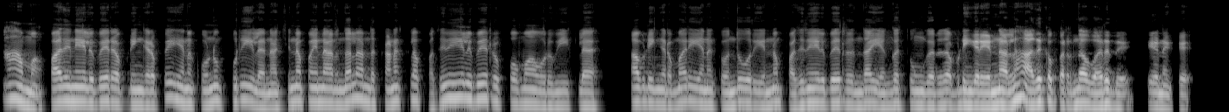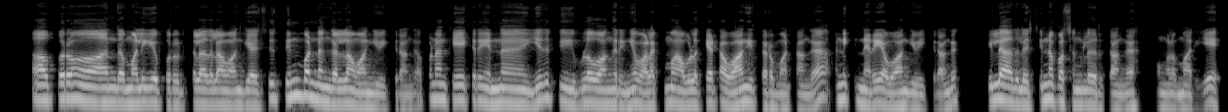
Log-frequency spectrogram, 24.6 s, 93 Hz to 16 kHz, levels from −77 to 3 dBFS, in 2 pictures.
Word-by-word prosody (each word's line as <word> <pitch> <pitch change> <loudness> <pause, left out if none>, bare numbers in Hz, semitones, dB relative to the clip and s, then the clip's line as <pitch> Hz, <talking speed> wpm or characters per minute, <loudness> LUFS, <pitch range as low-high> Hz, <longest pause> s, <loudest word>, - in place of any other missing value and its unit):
ஆமா, 130 -9 +2 0.2
17 150 0 +4
பேரு 150 0 +2
அப்பிடிங்கிறப்ப 130 +2 -2
எனக்கு 140 -1 -2
ஒன்னும் 145 +1 -2
புரியல. 150 -4 -1
நான் 115 0 -2
சின்ன 145 +2 0
பையனா 145 -1 +2
இருந்தாலும் 150 +6 +1
அந்த 145 -2 -1
கணக்குல 150 +4 -2
17 175 +9 0
பேரு 170 0 +1
இருப்போமா! 135 -2 -4
ஒரு 120 0 -3
வீட்ல. 120 0 -4 0.5
அப்பிடிங்கிறமாரி 140 0 -1
எனக்கு 130 -2 -3
வந்து 120 +4 0
ஒரு 130 - -3
எண்ணம் 130 +2 -2
17 135 +4 0
பேரு 140 0 +2
இருந்தா 125 +2 0
எங்க 115 +3 -2
தூங்குறது 120 -1 -1
அப்பிடிங்கிற 125 0 +4
எண்ணலாம் 130 +9 +5
அதுக்கப்பறந்தான் 135 -1 +2
வருது 115 -2 +2 0.3
எனக்கு, 110 -4 -2 0.9
அப்பறம் 175 +1 +2 0.2
அந்த 145 -1 +1
மளிகைப் 140 0 +1
பொருட்கள் 130 0 -2
அதெல்லாம் 130 -1 +1
வாங்கியாச்சு. 125 +1 -1 0.2
தின்பண்டங்கள்லாம் 155 - +2
வாங்கி 115 -1 0
வைக்கிறாங்க. 100 0 -9
அப்ப 170 - -9
நான் 165 -4 -3
கேட்கிறேன் 160 -2 +1
"என்ன? 140 +2 +2 0.4
எதுக்கு 170 -2 -4
இவ்ளோ 140 +3 0
வாங்குகிறீங்க?" 130 -1 0
வழக்கமா 130 +4 -1
அவ்ள 130 +1 0
கேட்டா 140 0 +2
வாங்கி 140 +3 +3
தரமாட்டாங்க. 110 -2 -5 0.2
அன்னக்கி 165 -2 -3
நெறையா 130 0 +3
வாங்கி 120 -1 -1
வைக்கிறாங்க. 110 +6 -6 0.4
இல்ல 170 - +4
அதுல 135 -2 0
சின்ன 165 +2 0
பசங்களும் 130 -3 -1
இருக்காங்க 110 +1 -5 0.3
உங்கள 110 -1 -5
மாரியே! 110 +8 -2
135 Hz, 160 wpm, -23 LUFS, 120-145 Hz, 0.9 s, எண்ணலாம்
